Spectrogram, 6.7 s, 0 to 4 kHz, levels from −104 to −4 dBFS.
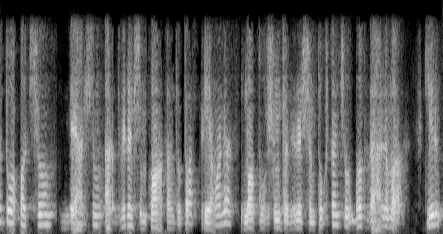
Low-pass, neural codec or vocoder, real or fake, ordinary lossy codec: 3.6 kHz; codec, 16 kHz in and 24 kHz out, 0.6 kbps, FireRedTTS-2 codec; fake; AAC, 32 kbps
